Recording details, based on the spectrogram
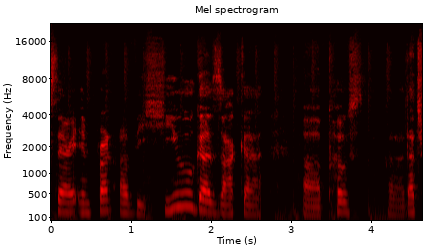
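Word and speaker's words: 日向坂: in at least Tokyo, there is the kanji for hi mukai saka, but that's actually pronounced Hyugazaka. So, and actually, funny enough, on the side of that post, it does actually say that explicitly that some people mistakenly call this slope Hinatazaka.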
